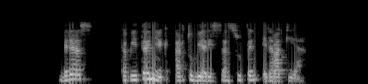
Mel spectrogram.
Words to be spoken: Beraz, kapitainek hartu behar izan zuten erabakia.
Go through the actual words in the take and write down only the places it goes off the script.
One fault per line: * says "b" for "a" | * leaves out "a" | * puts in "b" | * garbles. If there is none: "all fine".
all fine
